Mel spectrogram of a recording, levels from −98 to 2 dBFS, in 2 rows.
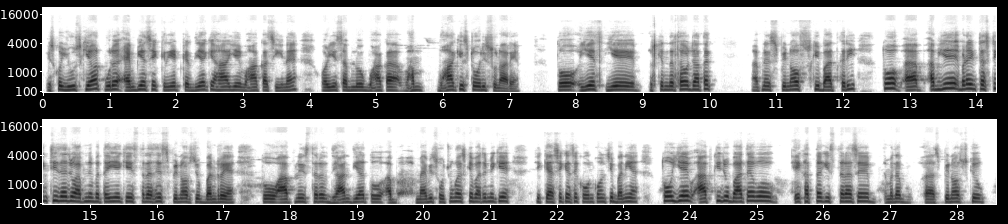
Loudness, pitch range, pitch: -19 LUFS, 150-180 Hz, 165 Hz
